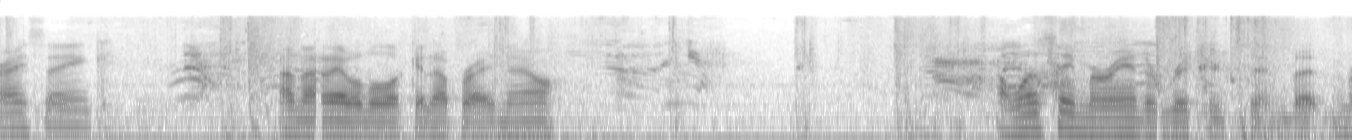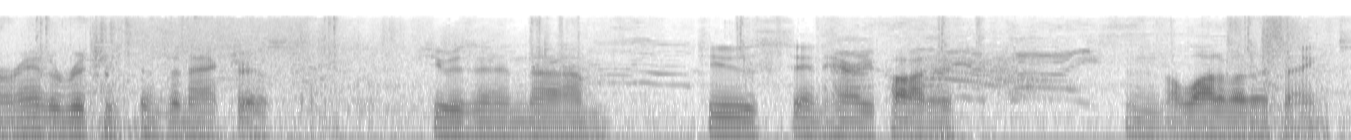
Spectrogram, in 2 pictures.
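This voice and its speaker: A man's voice: on the low side, creaky, a little mellow. A man streaming a game, chatting casually and hesitantly into his own microphone, with lots of fillers and restarts. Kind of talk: casual live-stream chat. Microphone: own plugged-in streaming microphone.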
